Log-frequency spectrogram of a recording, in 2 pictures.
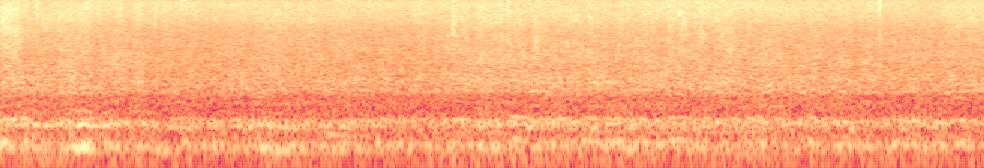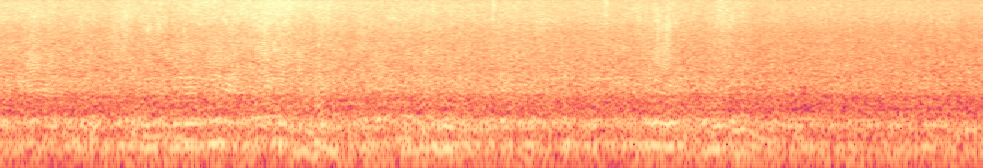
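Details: Bee swarm out of its hive: a dense, steady, low droning hum of many wings, with bright bands around the low-mid pitches and little change in loudness.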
